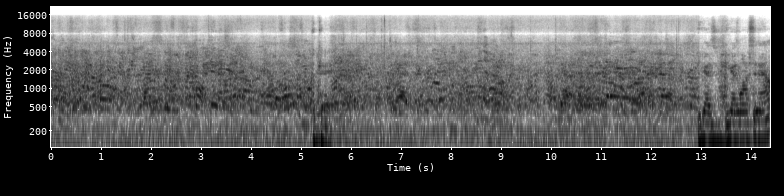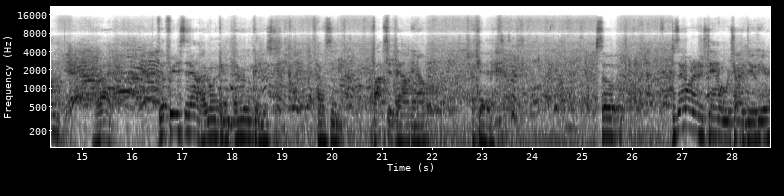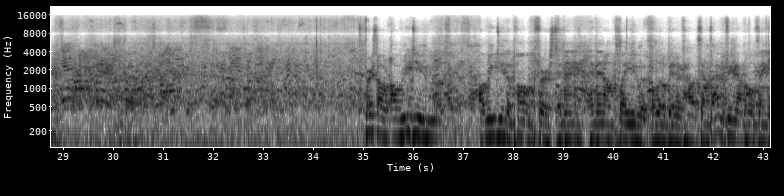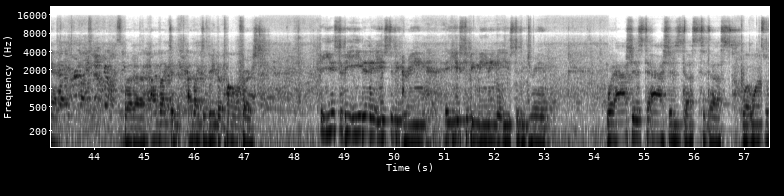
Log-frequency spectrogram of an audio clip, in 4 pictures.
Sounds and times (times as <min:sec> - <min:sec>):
Speech: 0:02.2 - 0:06.0, 0:06.8 - 0:14.6, 0:15.2 - 0:15.7, 0:16.5 - 0:23.8, 0:25.2 - 0:34.0, 0:34.9 - 0:47.6, 0:48.5 - 0:53.3, 0:54.2 - 0:57.5.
